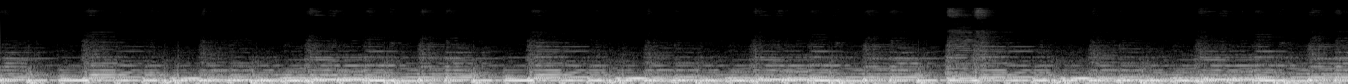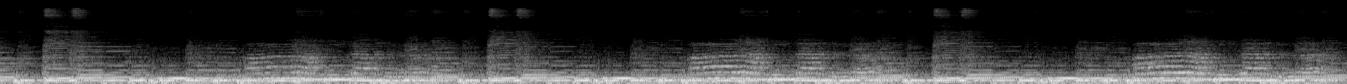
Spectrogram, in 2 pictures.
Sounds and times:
Inside, large room or hall: 0.0s - 26.9s.

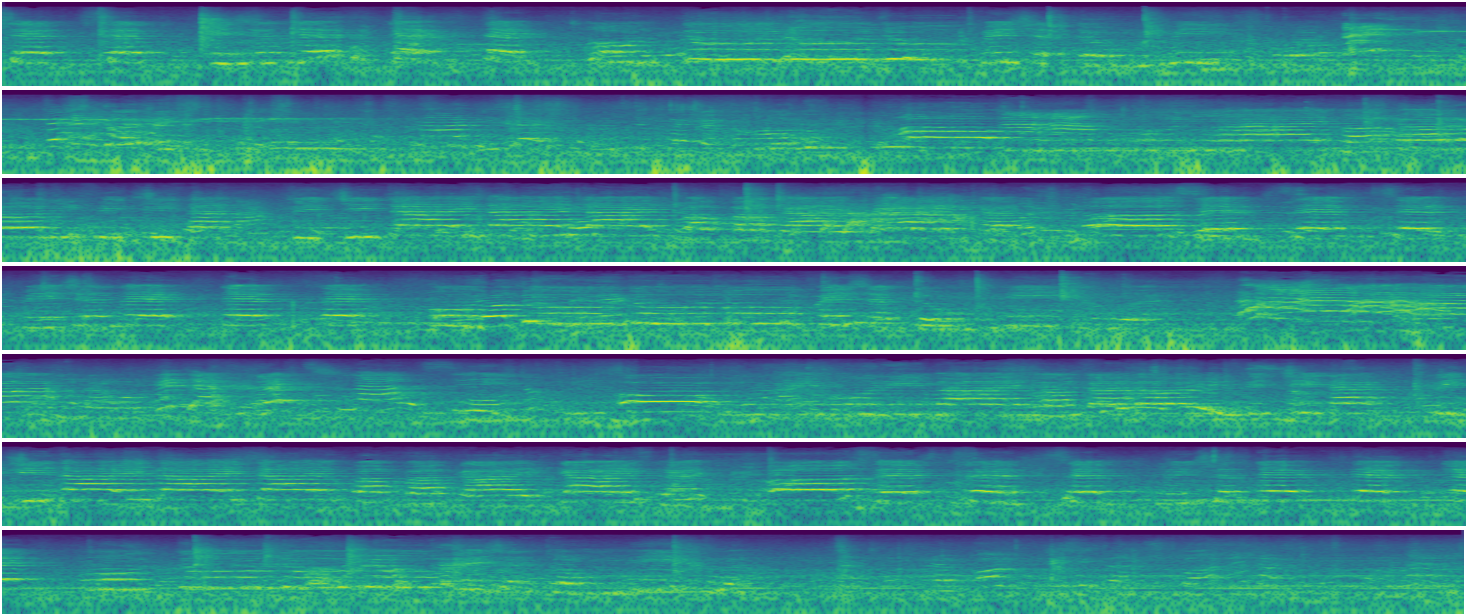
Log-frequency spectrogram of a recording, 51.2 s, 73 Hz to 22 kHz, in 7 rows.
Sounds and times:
Speech: 5.8s - 14.3s, 27.2s - 36.9s, 45.0s - 51.2s.

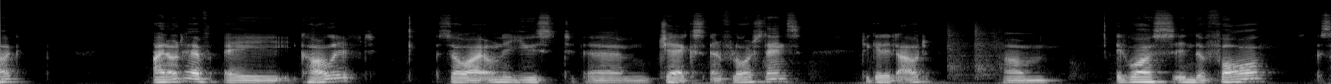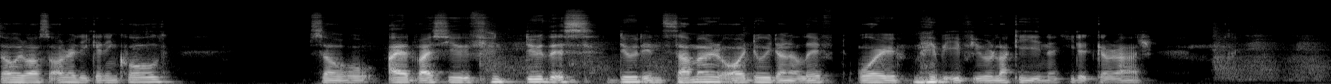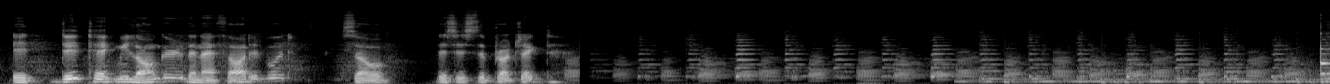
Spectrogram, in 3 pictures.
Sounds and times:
Speech: 0.0s - 0.3s, 1.6s - 3.8s, 4.4s - 9.4s, 10.0s - 15.1s, 16.4s - 24.9s, 26.8s - 32.4s
Engine starting: 18.0s - 19.8s, 25.2s - 29.8s.

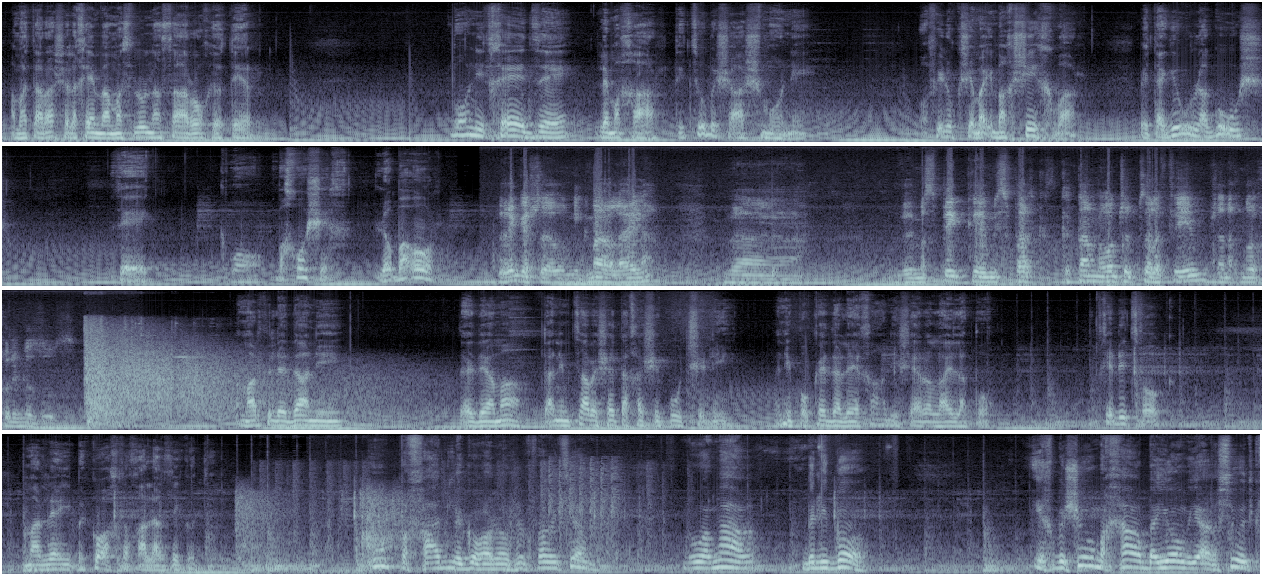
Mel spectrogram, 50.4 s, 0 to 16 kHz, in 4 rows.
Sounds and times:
Music: 0.0s - 50.3s
Speech: 0.1s - 2.6s, 4.5s - 8.1s, 14.8s - 19.2s, 19.8s - 20.7s, 21.6s - 26.0s, 27.6s - 28.7s, 29.8s - 35.1s, 36.2s - 36.9s, 38.0s - 39.9s, 41.4s - 43.8s, 44.6s - 46.5s, 48.1s - 50.3s
Fusillade: 26.0s - 27.8s, 40.2s - 44.6s.

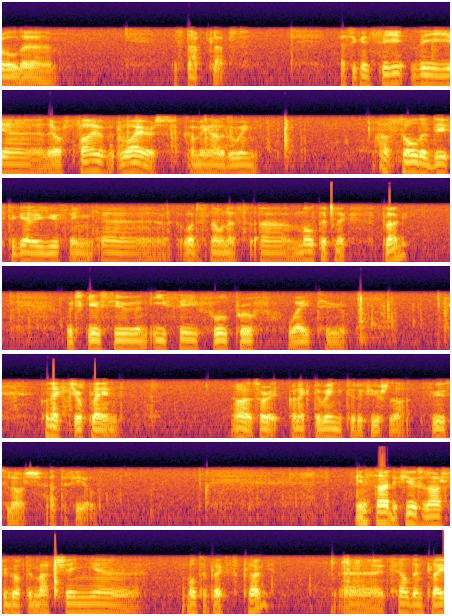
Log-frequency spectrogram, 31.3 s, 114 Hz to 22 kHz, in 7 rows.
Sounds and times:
Speech: 0.0s - 0.6s, 1.7s - 2.6s, 3.4s - 7.2s, 8.2s - 13.1s, 14.1s - 17.0s, 18.3s - 19.2s, 20.2s - 23.5s, 25.9s - 29.6s, 30.2s - 31.3s.

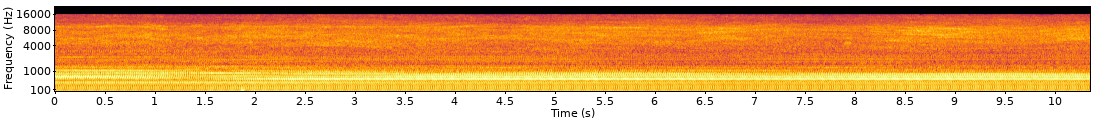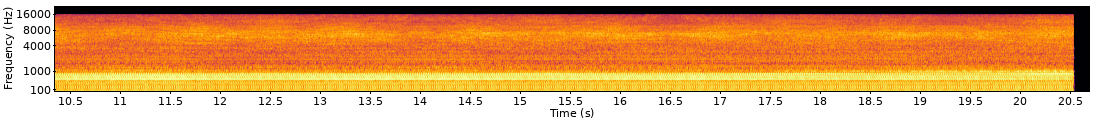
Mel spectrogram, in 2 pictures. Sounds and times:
Spray: 0.0s - 20.6s.

